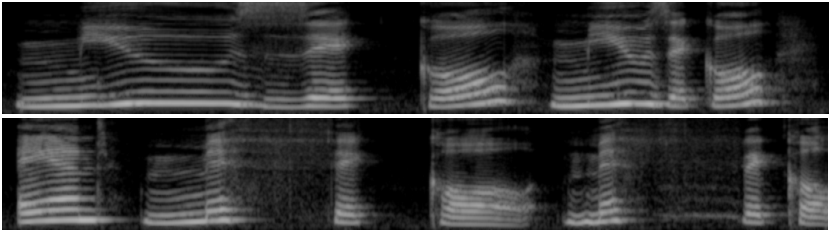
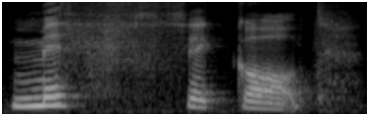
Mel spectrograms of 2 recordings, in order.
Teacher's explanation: my tongue is coming between my teeth here to make that TH sound.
